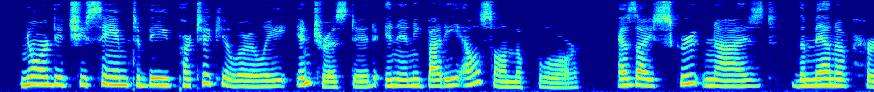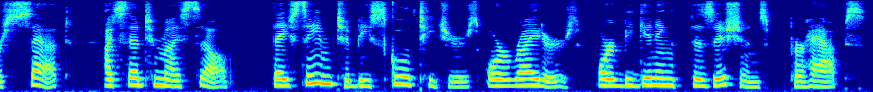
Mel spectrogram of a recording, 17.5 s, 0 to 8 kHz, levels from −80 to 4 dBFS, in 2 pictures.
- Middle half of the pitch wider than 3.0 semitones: Yes, average, 3.4 semitones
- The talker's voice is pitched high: Yes, high, 210 Hz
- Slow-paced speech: Yes, slow, 130 wpm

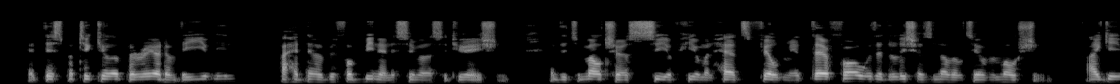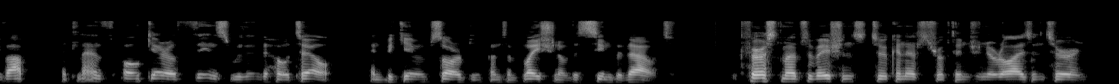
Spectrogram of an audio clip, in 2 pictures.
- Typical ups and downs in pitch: No, narrow, 2.1 semitones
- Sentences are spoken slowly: No, average, 170 wpm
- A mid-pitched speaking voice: No, low, 120 Hz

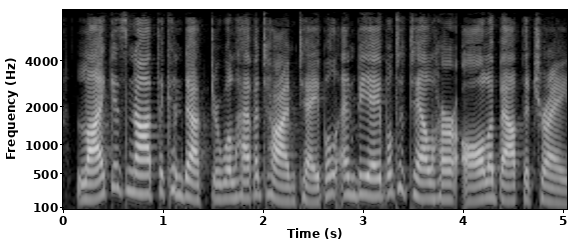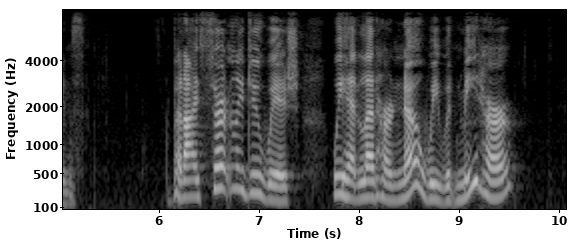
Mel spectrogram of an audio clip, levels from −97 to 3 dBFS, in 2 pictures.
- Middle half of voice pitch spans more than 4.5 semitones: Yes, average, 5.0 semitones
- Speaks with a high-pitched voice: Yes, high, 200 Hz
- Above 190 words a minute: Yes, fast, 205 wpm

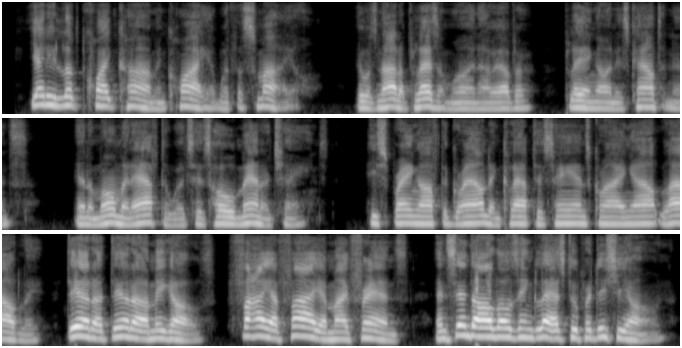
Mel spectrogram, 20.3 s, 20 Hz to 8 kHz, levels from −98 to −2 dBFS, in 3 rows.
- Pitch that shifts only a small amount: No, average, 3.9 semitones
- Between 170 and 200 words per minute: No, average, 160 wpm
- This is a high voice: No, medium, 145 Hz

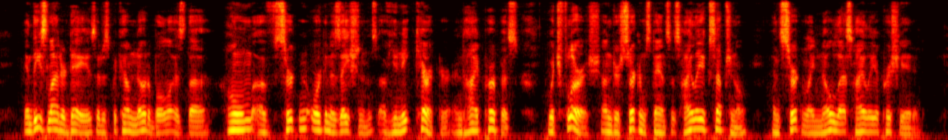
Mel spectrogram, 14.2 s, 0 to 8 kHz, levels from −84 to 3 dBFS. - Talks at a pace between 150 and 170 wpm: No, slow, 135 wpm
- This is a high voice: No, low, 120 Hz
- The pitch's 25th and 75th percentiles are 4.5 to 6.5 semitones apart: Yes, wide, 5.4 semitones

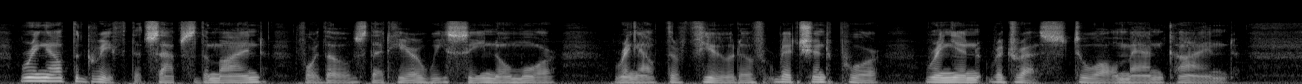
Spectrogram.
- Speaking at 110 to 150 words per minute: Yes, average, 140 wpm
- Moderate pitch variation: Yes, average, 3.6 semitones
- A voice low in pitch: Yes, very low, 95 Hz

